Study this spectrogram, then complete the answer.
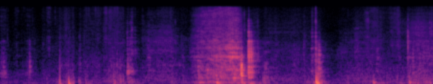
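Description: A wooden chair frame knocks on a workbench.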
